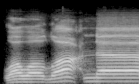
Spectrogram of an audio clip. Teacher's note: مثلا ووضعنا، نون کے بعد الف مدہ، ووضعنا اور اس کے بعد عین حلقی، تو مدہ یہ جوف سے ادا ہوتا ہے اور عین حلق سے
